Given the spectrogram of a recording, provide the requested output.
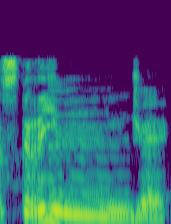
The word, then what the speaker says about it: stringe: Notice that the GE is a soft G because of the vowels. There are soft vowels and there are hard vowels. So it's the vowel that makes the G hard or soft.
